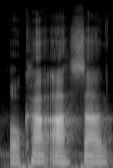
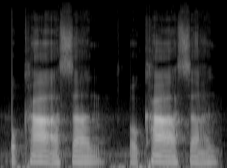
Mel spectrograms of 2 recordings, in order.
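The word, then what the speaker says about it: おかあさん: the second a separately in fact if you pronounce okan quickly okan you will find that the second vowel easily merges with the first similarly if you pronounce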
